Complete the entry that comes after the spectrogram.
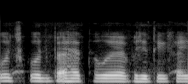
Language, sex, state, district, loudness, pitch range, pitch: Chhattisgarhi, male, Chhattisgarh, Raigarh, -16 LUFS, 135-150 Hz, 140 Hz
